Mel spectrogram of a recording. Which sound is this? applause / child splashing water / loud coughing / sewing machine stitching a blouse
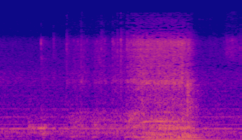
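sewing machine stitching a blouse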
